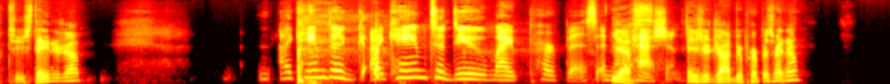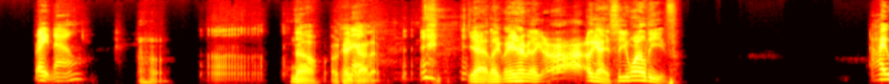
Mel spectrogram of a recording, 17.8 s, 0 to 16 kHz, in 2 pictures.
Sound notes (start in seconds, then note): 12.9 laughing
